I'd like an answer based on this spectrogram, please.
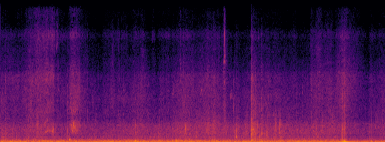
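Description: Steady low rumble of a vehicle in motion, with scattered faint clicks and knocks and one sharper knock near the end.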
